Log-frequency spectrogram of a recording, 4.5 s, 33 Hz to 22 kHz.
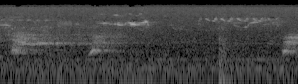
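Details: Female bald eagle at the nest on 6.11.22, bringing a fish and feeding her eaglet and an adopted baby hawklet. Short rough, harmonic growling bursts come about four times, with faint high chirps from other birds behind.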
